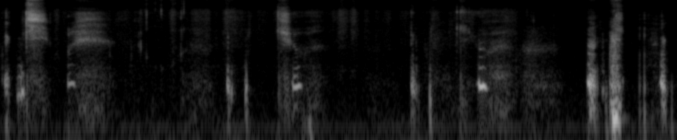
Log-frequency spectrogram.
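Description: A rapid run of short, soft, stifled sneezes, each a brief hissing burst with faint voicing, in a quiet room; a sneezing fit.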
